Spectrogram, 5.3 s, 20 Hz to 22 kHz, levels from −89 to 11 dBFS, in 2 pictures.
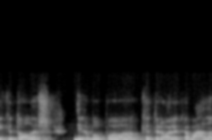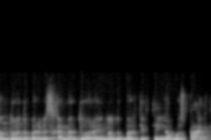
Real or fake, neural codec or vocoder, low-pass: real; none; 10.8 kHz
